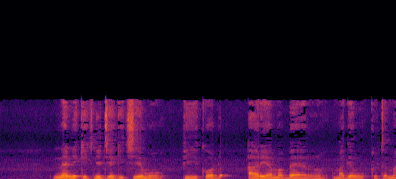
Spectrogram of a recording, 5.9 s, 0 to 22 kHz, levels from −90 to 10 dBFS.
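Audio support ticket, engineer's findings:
Timecode bleed, throughout the clip. Faint chirping warble behind the speech, roughly 35 dB below the programme, alternating between tones near 1 kHz and 2 kHz. Rate fits 30 frames/s linear timecode. Probable component: LTC track or cable adjacent to the audio path, coupling its square wave in through crosstalk or a shared run. Check routing, shielding and track assignment.

Band-limiting and codec smear, throughout. Nothing above 9.8 kHz; speech sounds dull, sibilants fizzy and warbly, transients smeared, damage plainly audible. Likely cause: AAC-LC encoding at a low bitrate, consistent with about 32 kbps. The encoder's quantisation against its hearing model lowered the cut-off and starved the upper bands of bits, leaving spectral holes and substitute noise. Check the export or streaming bitrate settings.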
